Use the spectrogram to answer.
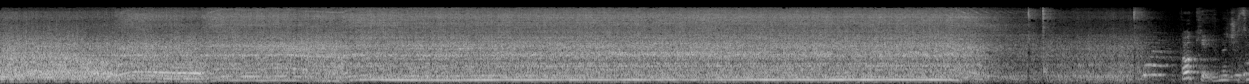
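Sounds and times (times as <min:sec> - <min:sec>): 
kitchen blender whirring as food in its jug is blended: 0:00.0 - 0:11.5.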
